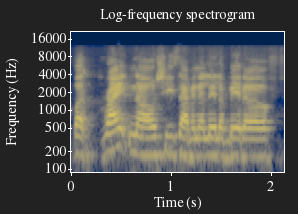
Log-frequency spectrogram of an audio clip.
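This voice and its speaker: A woman's voice: on the low side, little pitch movement, fairly quick, a little mellow, a little hiss or hum. A woman from Jamaica moderating a virtual panel on a video call, friendly and conversational.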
